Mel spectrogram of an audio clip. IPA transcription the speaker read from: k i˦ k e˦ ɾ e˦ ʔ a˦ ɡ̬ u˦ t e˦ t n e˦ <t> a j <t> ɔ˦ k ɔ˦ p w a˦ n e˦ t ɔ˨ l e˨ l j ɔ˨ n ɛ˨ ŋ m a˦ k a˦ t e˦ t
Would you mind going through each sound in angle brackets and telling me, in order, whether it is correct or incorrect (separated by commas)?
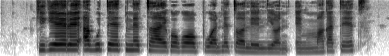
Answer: correct, incorrect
